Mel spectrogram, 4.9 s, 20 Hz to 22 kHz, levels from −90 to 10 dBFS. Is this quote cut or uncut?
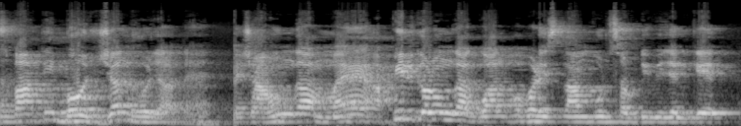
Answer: cut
